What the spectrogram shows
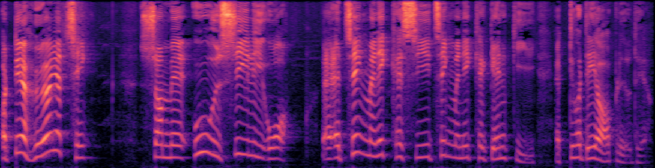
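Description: A man preaching a sermon, stressing points loudly and then dropping to hushed, low phrases. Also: big pitch swings. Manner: emphatic, swings between loud stresses and hushed low phrases.

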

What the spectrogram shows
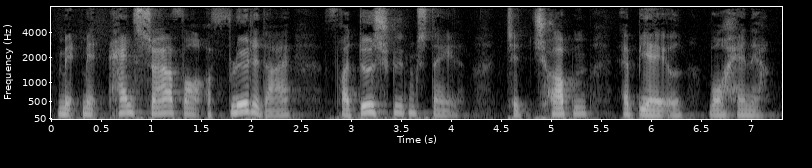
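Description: Animated preacher full of hesitations. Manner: animated, acts out quoted speech with pitch jumps; frequent hesitation fillers and word repeats. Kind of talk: sermon.

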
